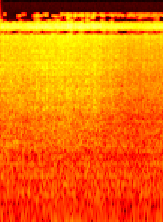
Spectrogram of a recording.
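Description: Wheel loader's diesel engine running while a bucketful of pumice pours from the tipped bucket into a pickup's bed, a steady rushing hiss over the engine's low hum.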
